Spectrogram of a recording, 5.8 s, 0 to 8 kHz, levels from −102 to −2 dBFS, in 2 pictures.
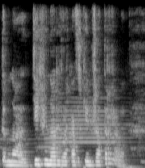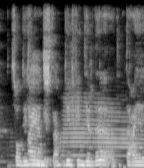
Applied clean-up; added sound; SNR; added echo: classical method WPE with log-MMSE.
